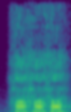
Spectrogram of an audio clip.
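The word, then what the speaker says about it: Jajaja: a Mexican s called hahaha which is from what our Buddy Joe told us the J is pronounced H yeah the J is pronounced H in in in the Mexican language so it says j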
